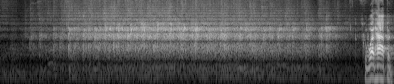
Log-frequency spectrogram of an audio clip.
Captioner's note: applause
